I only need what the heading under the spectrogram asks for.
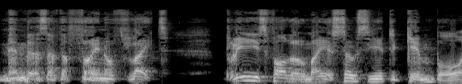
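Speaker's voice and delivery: dragon-like voice of a small imp. Narrating a game scene and voicing a bat-like imp, in a draconic imp voice. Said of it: "the imp speaks in a draconic voice".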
